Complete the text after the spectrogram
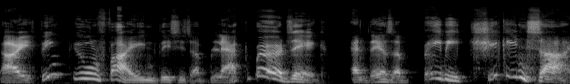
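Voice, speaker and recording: A man uses a put-on character voice. He talks at a fairly slow pace with hardly any pauses. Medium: read story. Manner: knowledgeable, patient.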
